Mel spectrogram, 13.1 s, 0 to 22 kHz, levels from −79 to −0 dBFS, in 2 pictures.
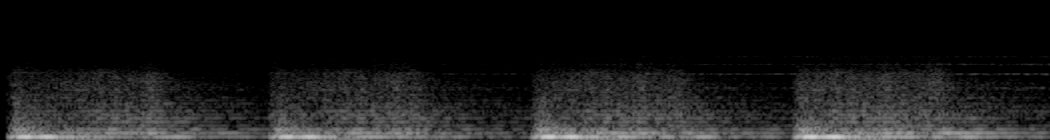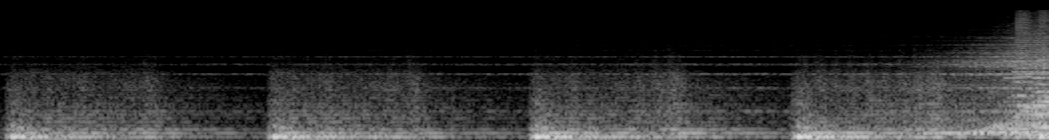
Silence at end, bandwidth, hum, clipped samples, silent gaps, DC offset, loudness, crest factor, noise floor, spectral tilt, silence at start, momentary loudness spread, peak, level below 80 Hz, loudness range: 0 s; 13.5 kHz; none; under 0.1%; none; under 0.1%; -27 LUFS; 24 dB; -48 dBFS; -7 dB/octave; 0.05 s; 19 LU; -2 dBFS; -40 dBFS; 6 LU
